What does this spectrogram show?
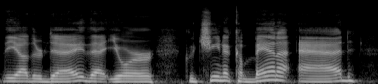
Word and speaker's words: cucina: other day that your cucina cabana ad you are pronouncing the word cucina which means kitchen with an h at the end so it sounds like cucina and that means dirty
